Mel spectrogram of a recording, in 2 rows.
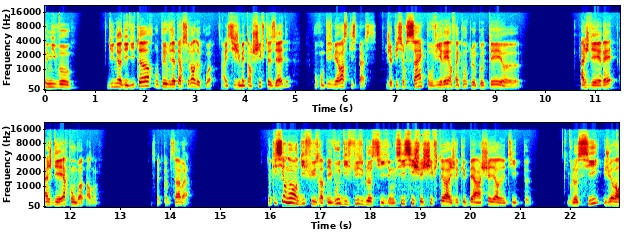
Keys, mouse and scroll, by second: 0.2-2.1 drag, 4.0 shift+z, 7.3 KP_5, 9.3 middle click, 9.6 middle click, 12.8 middle click, 13.4 middle click, 15.0 middle click, 16.7-18.6 drag, 19.0 shift+a.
